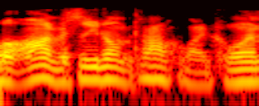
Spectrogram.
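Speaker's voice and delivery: half-swallowed, soft mumble under the breath. Answering someone who claims to be an army commander, mumbled under the breath. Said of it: "I say that mumbling underneath my breath".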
